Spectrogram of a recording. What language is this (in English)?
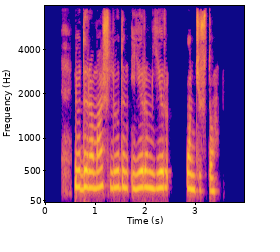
Mari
